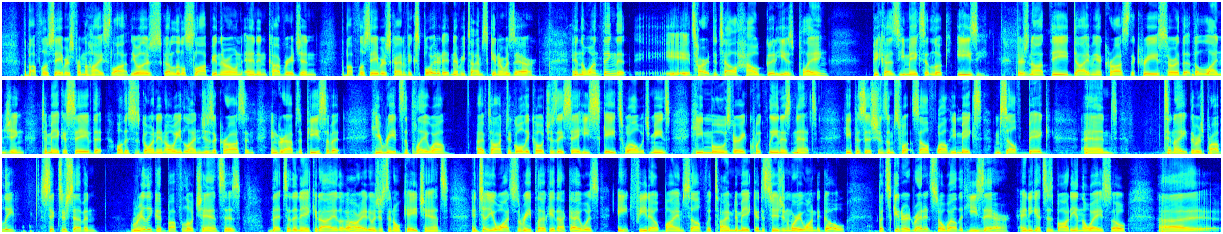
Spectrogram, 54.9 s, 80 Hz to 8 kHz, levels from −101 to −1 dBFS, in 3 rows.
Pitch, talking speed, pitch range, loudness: 130 Hz, 205 wpm, 120-140 Hz, -31 LUFS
